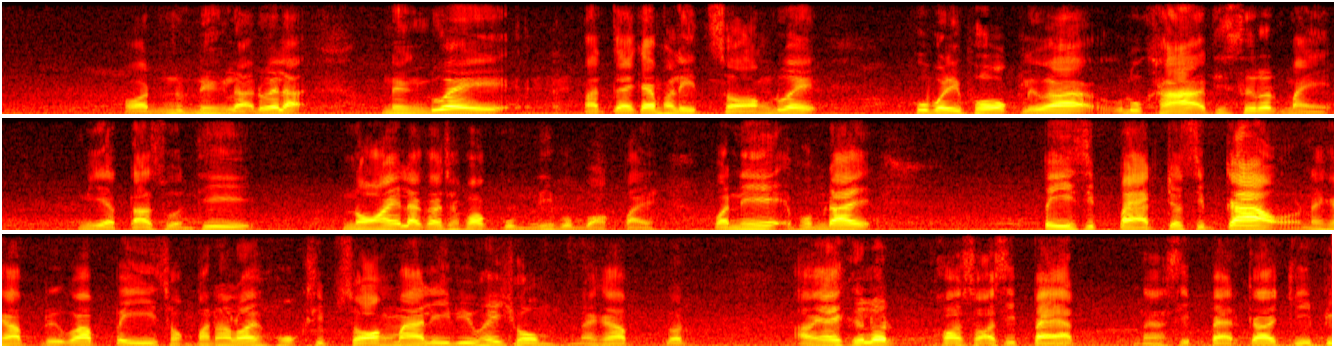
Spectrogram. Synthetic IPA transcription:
pʰɔ˧wa˧˩nu˨˩nɯ˨˩ŋla˨˩ʔdu˥˩əjla˨˧˦ | nɯ˨˩ŋdu˥˩əjpa˨˩t̪̚t͡ɕa˧jkaː˧npʰa˧li˨˩t̪̚sɔː˩˦ŋdu˥˩əj | pʰuː˥˩ɔ˧ɾi˧˥pʰoː˥˩k̚ɾɯː˩˦waː˥˩luː˥˩kʰaː˦˥t̪ʰiː˥˩sɯː˦˥ɾo˦˥t̪̚ma˨˩j | miː˧ʔa˨˩t̪ːaː˧su˨˩ənt̪ʰiː˥˩ | nɔː˦˥jlɛ˧˦˥wkɔː˥˩t͡ɕʰa˧pʰɔ˦˥ku˨˩mt̪ʰiː˥˩o˩˦mbɔː˨˩k̚pa˧jwa˧nːiː˦˥pʰo˩˦mdaː˥˩j | piː˧si˨˩pːɛː˨˩t̪̚t͡ɕo˨˩t̪̚si˨˩p̚kaː˥˩wna˦˥kʰa˦˥p̚ɾɯː˩˦waː˥˩piː˧sɔː˩˦ŋpʰa˧nhaː˥˩ɾɔː˦˥jho˨˩k̚si˨˩p̚sɔː˩˦ŋmaː˧ɾiː˧wi˧wha˥˩jt͡ɕʰo˧mna˦˥kʰa˦˥p̚lo˦˥t̪̚ | ʔa̰˧ŋaː˥˩jkʰɯː˧lo˦˥t̪̚kʰɔː˨˩sɔː˩˦si˨˩pːɛː˨˩t̪̚ | na˦˥si˨˩pːɛː˨˩t̪̚kɔː˥˩kiː˨˩pi˧

